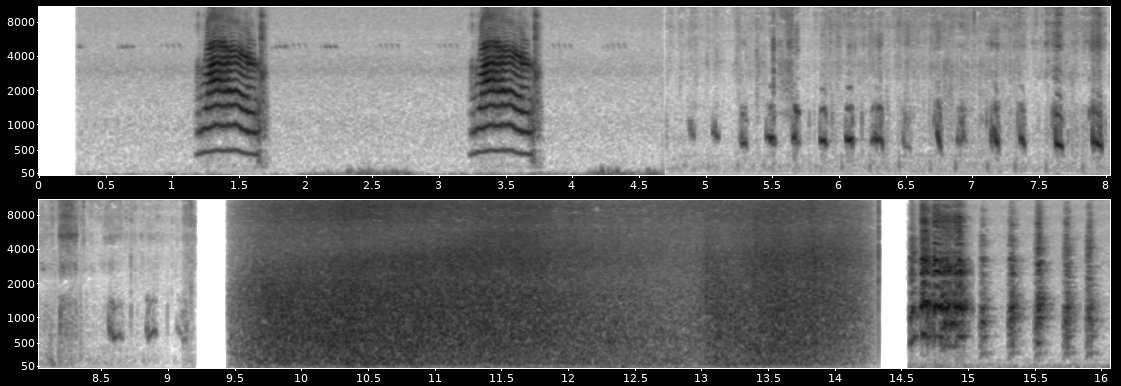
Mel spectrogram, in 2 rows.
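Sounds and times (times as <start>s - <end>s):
cat meowing: 1.2s - 1.8s, 3.2s - 3.8s.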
